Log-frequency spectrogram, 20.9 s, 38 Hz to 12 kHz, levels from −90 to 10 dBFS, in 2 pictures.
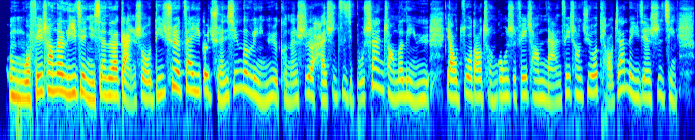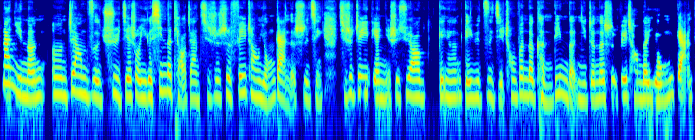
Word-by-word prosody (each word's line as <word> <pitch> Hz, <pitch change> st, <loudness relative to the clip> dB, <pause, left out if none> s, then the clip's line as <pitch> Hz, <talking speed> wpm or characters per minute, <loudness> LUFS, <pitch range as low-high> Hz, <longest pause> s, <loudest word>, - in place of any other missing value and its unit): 嗯， 225 Hz, -3 st, +2 dB
我 215 Hz, -, +7 dB
非 265 Hz, +7 st, +5 dB
常 295 Hz, +1 st, +7 dB
地 295 Hz, -1 st, +9 dB
理 265 Hz, -1 st, +4 dB
解 270 Hz, 0 st, +7 dB
你 215 Hz, -4 st, 0 dB
现 245 Hz, +5 st, +7 dB
在 245 Hz, -, +5 dB
的 240 Hz, -, +8 dB
感 185 Hz, -5 st, +5 dB
受， 215 Hz, +1 st, +3 dB
的 240 Hz, +5 st, -4 dB
确 315 Hz, +4 st, +6 dB
在 310 Hz, 0 st, +4 dB
一 285 Hz, -1 st, 0 dB
个 280 Hz, 0 st, +3 dB
全 220 Hz, -2 st, 0 dB
新 315 Hz, +5 st, +3 dB
的 315 Hz, -, +2 dB
领 225 Hz, -9 st, -4 dB
域， 220 Hz, +1 st, -5 dB
可 210 Hz, -, -10 dB
能 190 Hz, +1 st, -8 dB
是 255 Hz, +4 st, +2 dB
还 210 Hz, -4 st, +2 dB
是 220 Hz, +5 st, +1 dB
自 235 Hz, +1 st, -6 dB
己 210 Hz, -, -1 dB
不 195 Hz, +3 st, -10 dB
擅 350 Hz, -, +2 dB
长 220 Hz, -8 st, -1 dB
的 225 Hz, -, -1 dB
领 220 Hz, -4 st, -5 dB
域， 205 Hz, 0 st, -7 dB, 0.3 s
要 220 Hz, -2 st, +5 dB
做 250 Hz, +4 st, -1 dB
到 230 Hz, -1 st, 0 dB
成 210 Hz, -2 st, -4 dB
功 235 Hz, +1 st, -5 dB
是 235 Hz, +1 st, -1 dB
非 245 Hz, +3 st, -1 dB
常 220 Hz, -2 st, -4 dB
难、 180 Hz, 0 st, -4 dB
非 265 Hz, +7 st, -4 dB
常 250 Hz, -2 st, -5 dB
具 270 Hz, +4 st, -6 dB
有 275 Hz, -, +1 dB
挑 -, -, -7 dB
战 315 Hz, +2 st, -3 dB
的 -, -, -2 dB
一 225 Hz, -2 st, -8 dB
件 220 Hz, -1 st, -3 dB
事 245 Hz, +3 st, 0 dB
情。 210 Hz, -3 st, 0 dB, 0.3 s
那 395 Hz, -1 st, +6 dB
你 275 Hz, -11 st, -7 dB
能， 220 Hz, +2 st, -4 dB
嗯， 250 Hz, -1 st, -6 dB
这 295 Hz, -, -1 dB
样 265 Hz, -3 st, -3 dB
子 220 Hz, -1 st, -3 dB
去 245 Hz, +4 st, 0 dB
接 235 Hz, +3 st, -1 dB
受 235 Hz, +1 st, -3 dB
一 215 Hz, -, -7 dB
个 230 Hz, -, +1 dB
新 285 Hz, +6 st, +6 dB
的 280 Hz, -, -2 dB
挑 -, -, -7 dB
战， 210 Hz, 0 st, -9 dB
其 210 Hz, +2 st, -4 dB
实 225 Hz, +1 st, -7 dB
是 245 Hz, +3 st, -1 dB
非 265 Hz, +5 st, -4 dB
常 240 Hz, -4 st, -6 dB
勇 190 Hz, +2 st, -9 dB
敢 -, -, +1 dB
的 -, -, -12 dB
事 210 Hz, -, -1 dB
情， 195 Hz, 0 st, -1 dB, 0.2 s
其 -, -, -1 dB
实 260 Hz, -, -1 dB
这 265 Hz, +3 st, -3 dB
一 255 Hz, -, -3 dB
点 215 Hz, -3 st, -4 dB
你 215 Hz, -, -13 dB
是 230 Hz, +2 st, -1 dB
需 240 Hz, +3 st, -5 dB
要 225 Hz, -1 st, 0 dB, 0.3 s
给 225 Hz, -, -5 dB, 0.3 s
给 210 Hz, -, -2 dB
予 220 Hz, 0 st, -9 dB
自 225 Hz, +2 st, -6 dB
己 195 Hz, -1 st, -1 dB
充 230 Hz, -1 st, -7 dB
分 245 Hz, +1 st, -7 dB
的 235 Hz, -1 st, -1 dB
肯 200 Hz, -5 st, -9 dB
定 250 Hz, 0 st, -9 dB
的， -, -, -4 dB
你 200 Hz, -2 st, -12 dB
真 200 Hz, +1 st, -7 dB
的 210 Hz, -, -3 dB
是 220 Hz, -, -2 dB
非 460 Hz, -1 st, -1 dB
常 210 Hz, -, -5 dB
地 210 Hz, 0 st, -2 dB
勇 200 Hz, +2 st, -6 dB
敢。 -, -, +5 dB
230 Hz, 320 characters per minute, -22 LUFS, 210-255 Hz, 0.3 s, 地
